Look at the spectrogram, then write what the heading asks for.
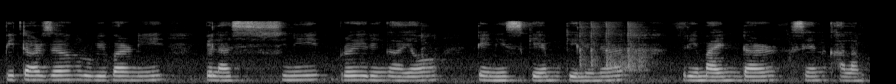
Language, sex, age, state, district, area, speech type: Bodo, female, 45-60, Assam, Kokrajhar, rural, read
